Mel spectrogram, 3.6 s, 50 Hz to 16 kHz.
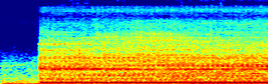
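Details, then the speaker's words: Onan Marquis 5500 generator after refitting a popped-out crankcase plug that caused oil burning from crankcase pressure, running under full load with both rooftop ACs: steady even drone, no knocks, no smoke now. "All back together, running. I got both rooftop ACs running right now. So it's on full demand."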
